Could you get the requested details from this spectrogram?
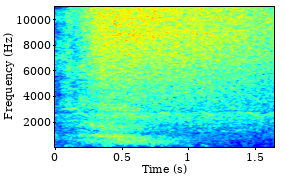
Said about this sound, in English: Splash! The gulls just couldn't resist Tufty's water spray. All took their turn to have a power shower in the sky.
